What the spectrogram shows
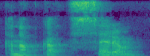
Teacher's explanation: the z becomes more of an S sound once again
